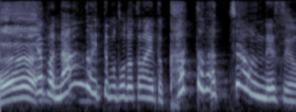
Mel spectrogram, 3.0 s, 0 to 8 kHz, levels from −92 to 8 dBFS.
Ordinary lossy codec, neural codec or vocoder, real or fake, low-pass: none; codec, 16 kHz, 16 kbps, FreqCodec, smaller model; fake; none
